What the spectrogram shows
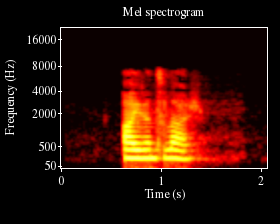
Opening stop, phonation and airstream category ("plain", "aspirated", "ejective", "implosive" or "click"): aspirated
